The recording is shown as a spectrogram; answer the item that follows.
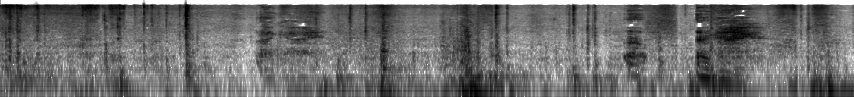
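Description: Scattered knocks and rustles of someone moving about inside an old car's cabin, with a heavier low thump about three and a half seconds in.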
